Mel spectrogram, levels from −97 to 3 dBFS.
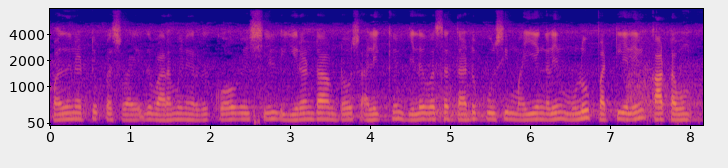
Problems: background sounds at intervals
